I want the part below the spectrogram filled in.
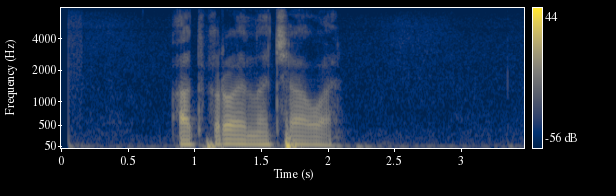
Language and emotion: Russian, neutral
